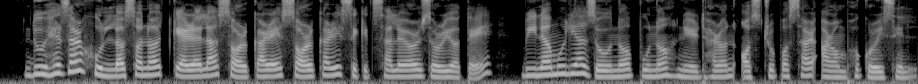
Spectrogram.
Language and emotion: Assamese, neutral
